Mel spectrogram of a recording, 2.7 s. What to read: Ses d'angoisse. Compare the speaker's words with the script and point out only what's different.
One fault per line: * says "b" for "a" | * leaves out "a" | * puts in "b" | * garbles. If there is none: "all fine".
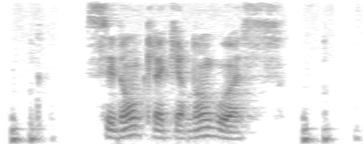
* puts in "dents claquèrent"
